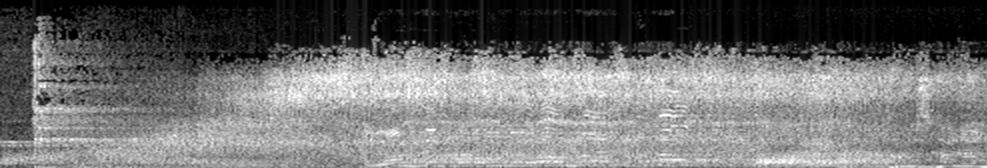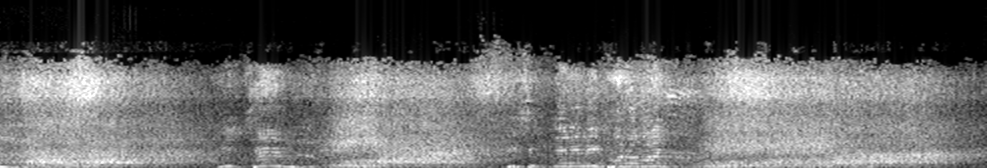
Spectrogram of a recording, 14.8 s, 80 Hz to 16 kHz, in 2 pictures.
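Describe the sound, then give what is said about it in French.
Tens of thousands of people in Izmir, Turkey, chant Atatürk's oath together in unison on Republic Day, 29 October 2013, a dense roar of many voices rising and falling in rhythmic phrases, loud and reverberant. “Ce que vous entendez là, c'est le serment d'Atatürk, entonné par des dizaines de milliers de personnes à Izmir, le 29 octobre 2013, jour de la fête de la République.”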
